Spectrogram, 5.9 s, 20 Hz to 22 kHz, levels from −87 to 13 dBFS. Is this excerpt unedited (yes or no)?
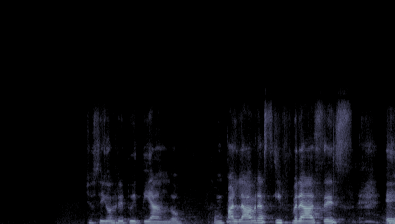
yes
